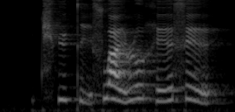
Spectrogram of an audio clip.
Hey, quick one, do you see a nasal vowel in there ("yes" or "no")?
no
